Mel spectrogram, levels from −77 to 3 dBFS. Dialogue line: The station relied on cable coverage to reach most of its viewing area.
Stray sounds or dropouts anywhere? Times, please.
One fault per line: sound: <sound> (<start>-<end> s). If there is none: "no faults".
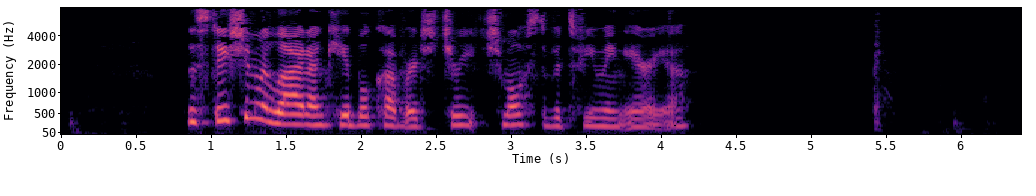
sound: cough (5.4-5.6 s)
